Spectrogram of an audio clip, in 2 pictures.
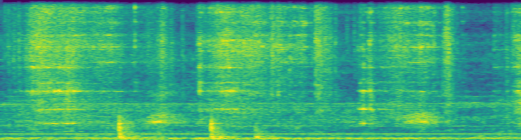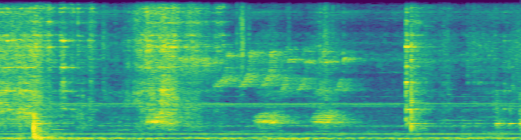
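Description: Metal cookware clinking and scraping as butter-fried vermicelli is tipped from a frying pan into a saucepan of hot milk, with a few sharp knocks of metal on metal.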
